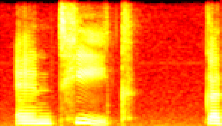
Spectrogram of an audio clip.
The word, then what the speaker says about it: antique: 가장 앞에 A가 아 또 무슨 소리 나죠?에 에, 에이, 어 등의 소리가 나죠.이 단어에서는에 소리로 쓰였습니다. 그리고에는 니은 소리 나죠. T는 티 소리 나고요. 아는이 소리. 그리고 가장 끝에 QU가 나왔는데 이건 덩어리로 소리를 기억해 주시면 됩니다. QUE는 어떤 소리가 나냐면 크리가 납니다. 크. 자, 그래서 천천히 읽으면 antique가 되는데요. antique이 끝에 소리가 워낙에 약하게 들리다 보니 이렇게 거의 받침처럼 들리죠.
